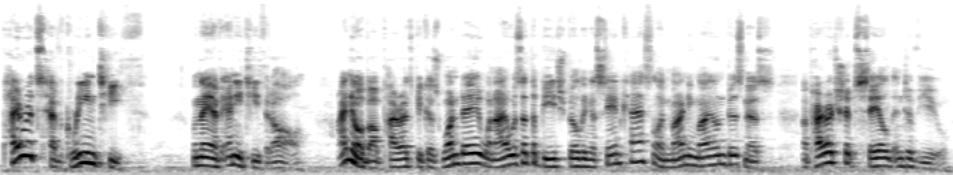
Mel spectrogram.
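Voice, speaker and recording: A man reading a children's storybook aloud as an expressive narrator. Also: medium pitch, fairly quick, slightly rough. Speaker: storybook reader.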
